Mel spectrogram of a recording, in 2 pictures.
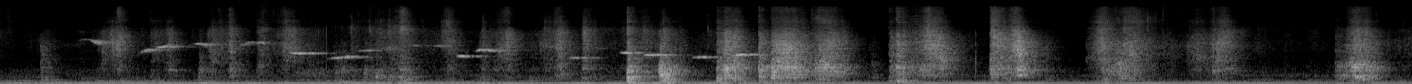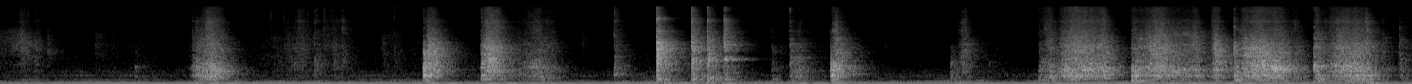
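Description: A run of short whistled notes stepping down in pitch over the first few seconds, then repeated scraping strokes of a trowel working wet tile mortar out of a tub, scattered throughout and busiest near the end.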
